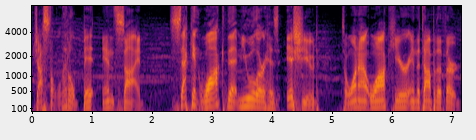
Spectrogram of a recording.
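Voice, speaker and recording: A young man calling live games as a play-by-play announcer, steady between plays and climbing sharply in pitch and volume on big moments. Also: normal speed, hardly any pauses, a faint crowd. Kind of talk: live sports play-by-play commentary.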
